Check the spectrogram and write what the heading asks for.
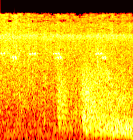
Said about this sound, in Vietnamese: một tia sét xé trời đánh xuống đất khô khan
